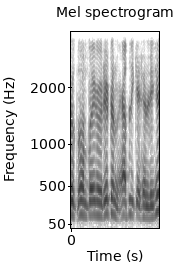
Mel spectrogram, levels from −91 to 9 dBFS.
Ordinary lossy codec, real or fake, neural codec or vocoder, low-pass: none; fake; codec, 16 kHz, 4 kbps, X-Codec, HuBERT features, trained on balanced general audio; 3.6 kHz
